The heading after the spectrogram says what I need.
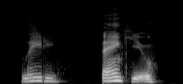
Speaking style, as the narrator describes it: my voice cracked

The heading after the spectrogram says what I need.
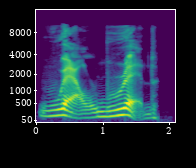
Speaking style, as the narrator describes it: she repeated, in a particularly nasty tone of voice

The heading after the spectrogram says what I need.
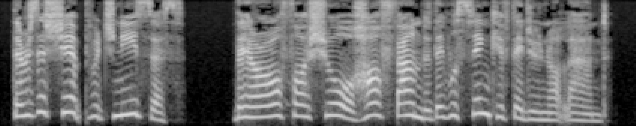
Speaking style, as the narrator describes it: he came shouting

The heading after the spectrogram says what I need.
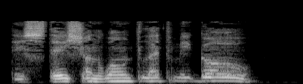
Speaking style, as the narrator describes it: said in a hoarse, low voice

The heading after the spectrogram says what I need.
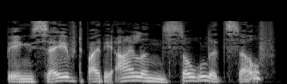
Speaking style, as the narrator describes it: He chuckled

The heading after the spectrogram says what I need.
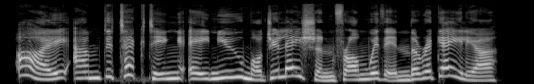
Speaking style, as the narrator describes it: they announced loudly

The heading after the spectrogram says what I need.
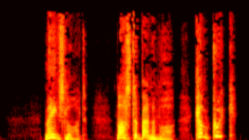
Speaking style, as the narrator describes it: he insisted excitedly

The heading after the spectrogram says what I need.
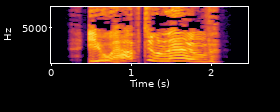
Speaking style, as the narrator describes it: she screamed at him, tears falling from her chin onto his chest

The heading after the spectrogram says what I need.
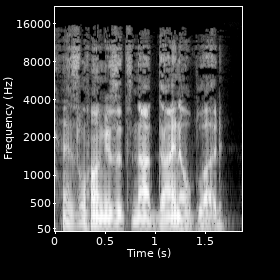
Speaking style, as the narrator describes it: I chuckled

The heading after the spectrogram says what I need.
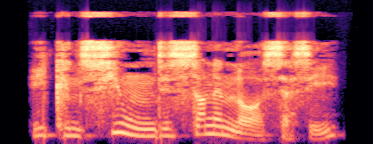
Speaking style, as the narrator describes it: Will snapped

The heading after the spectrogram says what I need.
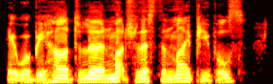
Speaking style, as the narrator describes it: came a low growl from somewhere on the table

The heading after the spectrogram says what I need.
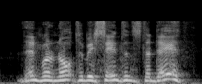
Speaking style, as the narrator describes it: asked anxiously

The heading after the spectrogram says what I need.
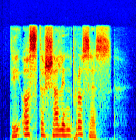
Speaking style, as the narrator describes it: Sophia breathed, betrayed by her own rising excitement

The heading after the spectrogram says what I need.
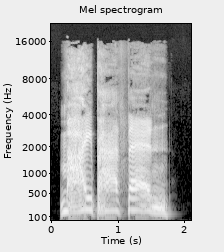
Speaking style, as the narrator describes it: Ancanus shrieked

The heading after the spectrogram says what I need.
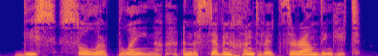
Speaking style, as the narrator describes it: Adhara said, through clenched teeth

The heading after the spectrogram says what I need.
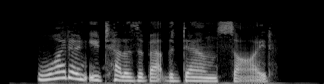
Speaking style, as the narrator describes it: asked Friday in a sullen voice from beneath a curtain of hair

